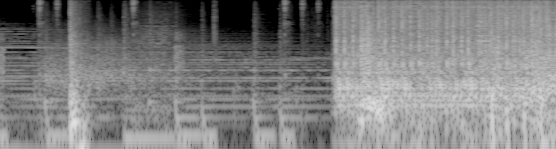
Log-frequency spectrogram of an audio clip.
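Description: Gunfire in the RimWorld game: scattered single shots and bursts for a few seconds, then a dense, continuous roar of rapid automatic fire that fills the rest of the clip.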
